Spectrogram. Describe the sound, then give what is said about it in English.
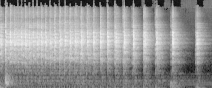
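A spinning prize wheel clicks rapidly against its pointer, and the clicks gradually slow and spread further apart until only a few widely spaced ticks remain as the wheel comes to rest. “that's why we spin the wheel, so you can just randomly give me a question”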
